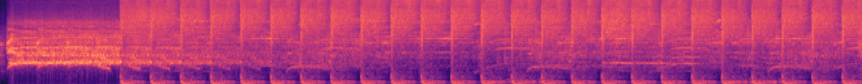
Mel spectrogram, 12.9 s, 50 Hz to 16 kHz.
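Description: An industrial metal song from a 1995 album, with harsh screamed vocals, opening with a sustained scream before pounding, mechanical drums and guitars kick in at a steady, driving pulse, loud and dense throughout.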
